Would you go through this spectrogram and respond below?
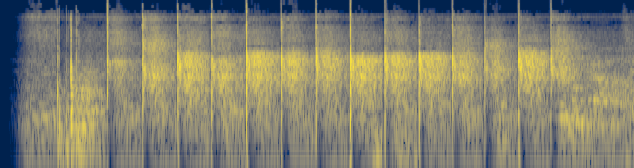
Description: Clapping Clapping Sound Button - Free Download & Play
